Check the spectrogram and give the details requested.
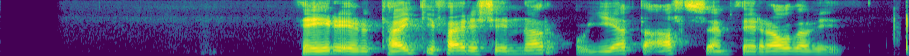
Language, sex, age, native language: Icelandic, male, 50-59, Icelandic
